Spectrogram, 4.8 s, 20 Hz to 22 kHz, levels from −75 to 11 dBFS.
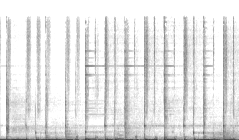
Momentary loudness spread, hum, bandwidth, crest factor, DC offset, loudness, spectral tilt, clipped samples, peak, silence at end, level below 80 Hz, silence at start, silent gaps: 4 LU; none; over 20 kHz; 14 dB; under 0.1%; -18 LUFS; -6 dB/octave; under 0.1%; -2 dBFS; 0 s; -24 dBFS; 0 s; none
